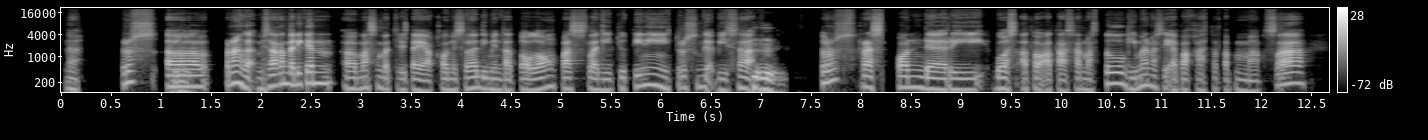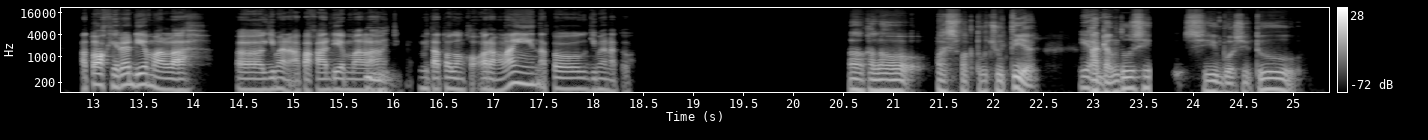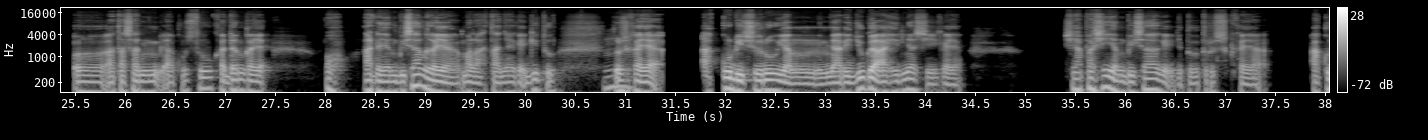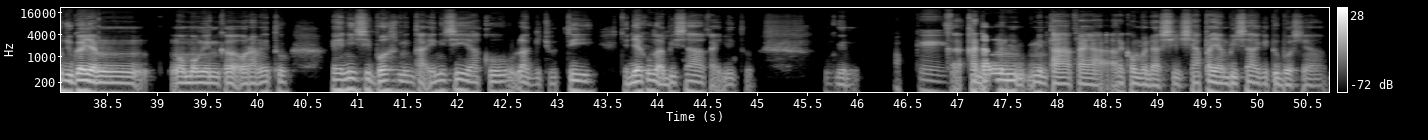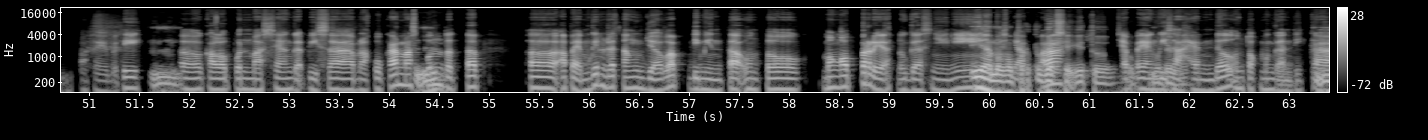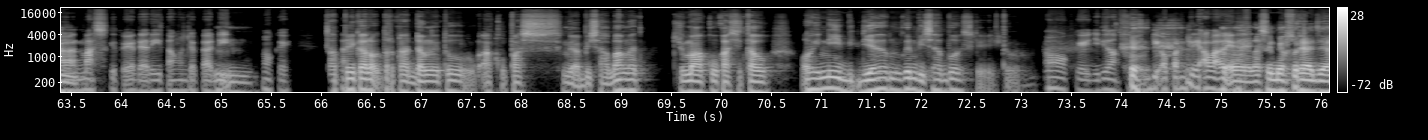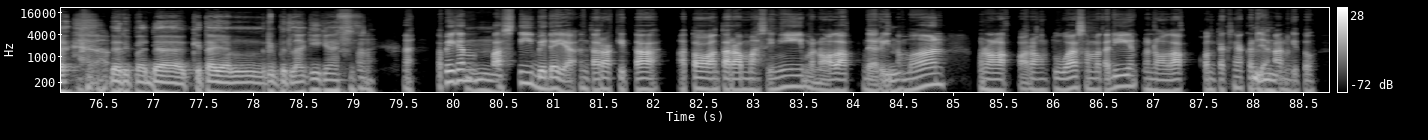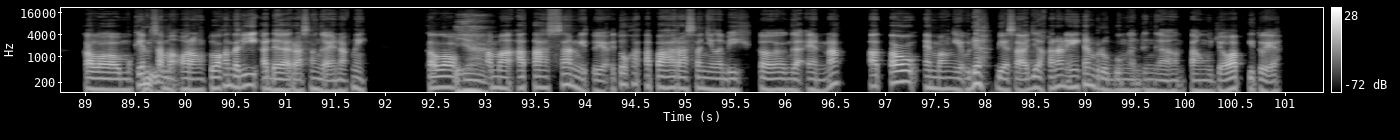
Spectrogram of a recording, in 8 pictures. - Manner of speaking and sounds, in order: other background noise; in English: "handle"; chuckle; laughing while speaking: "ya?"; chuckle
- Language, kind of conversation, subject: Indonesian, podcast, Bagaimana cara mengatakan “tidak” tanpa merasa bersalah?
